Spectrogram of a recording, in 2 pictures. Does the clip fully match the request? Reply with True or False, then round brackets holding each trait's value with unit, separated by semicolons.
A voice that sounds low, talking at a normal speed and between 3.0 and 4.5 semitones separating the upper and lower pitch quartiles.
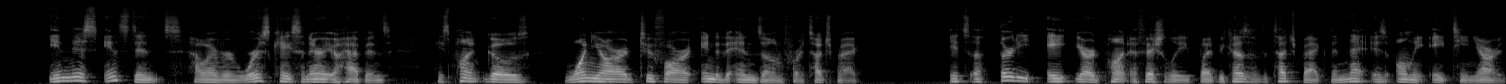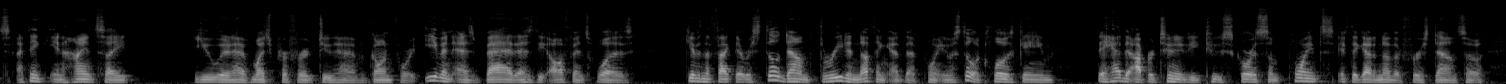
True (110 Hz; 185 wpm; 3.6 semitones)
